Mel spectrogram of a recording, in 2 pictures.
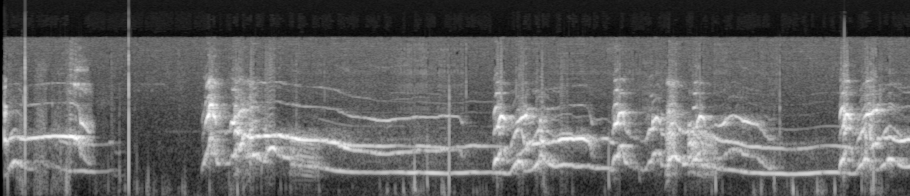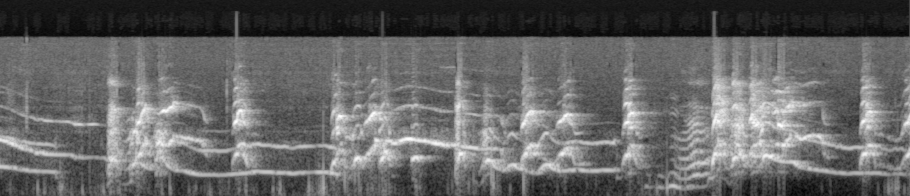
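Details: Two Italian Greyhounds, Maddy and Lily, indoors barking at something out the window, then setting each other off into howling: overlapping long wavering howls with sharp barks interspersed, repeated in bouts every couple of seconds.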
